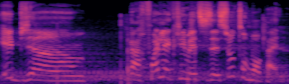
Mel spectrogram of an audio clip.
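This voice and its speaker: A woman acting as a female AI companion in an audio comedy, high-voiced and swooping in melody. She is irritatingly polite, precise and bossy, with a chirpy sarcasm. Clear ambient noise runs behind her. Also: animated, moderate pace. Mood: precise, upbeat. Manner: formal, precise, playfully bossy. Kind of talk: acted audio comedy drama.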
